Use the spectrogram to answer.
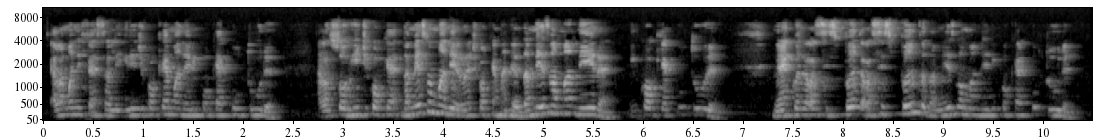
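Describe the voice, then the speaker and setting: A man with a Brazilian Portuguese accent giving an informal exam-prep lecture, chatty and animated, tagging his sentences with little checks like "right?". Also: high voice, rapid-fire. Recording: muffled, lo-fi recording.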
